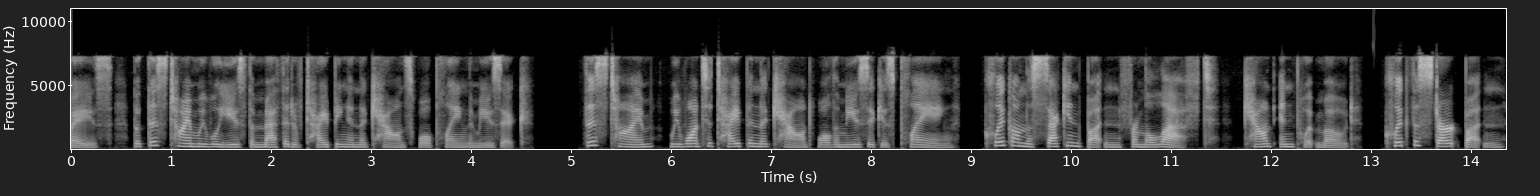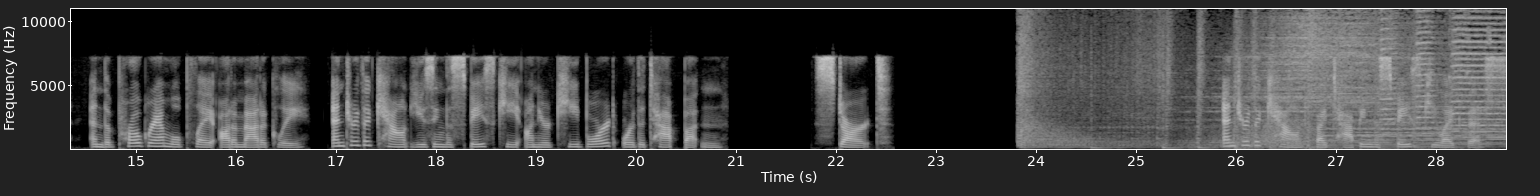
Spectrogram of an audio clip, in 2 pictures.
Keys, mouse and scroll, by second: 24.0 space, 24.7 space, 25.4 space, 26.1 space, 27.0 click, 27.0 right click, 27.5 space.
